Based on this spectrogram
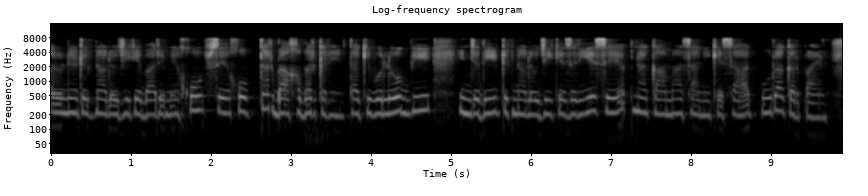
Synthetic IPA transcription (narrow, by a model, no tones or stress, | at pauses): ɔːɾʊnɦẽʈɛknaːloːd͡ʒikebaːɾemẽxuːbsexuːb̚t̪əɾbaːxɐbəɾkɐɾẽːt̪aːkiʋoloːɡ̚bʱiɪ̃nd͡ʒɐd̪iːd̪̚ʈɛknaːloːd͡ʒikezɐɾieseɐpnakaːmaːsaːnikesaːt̪̚ʰpuːɾakɐɾpaːẽː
